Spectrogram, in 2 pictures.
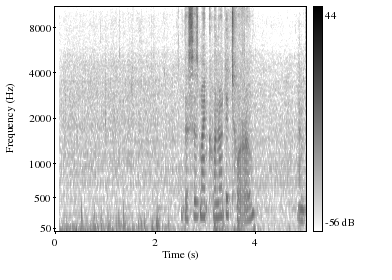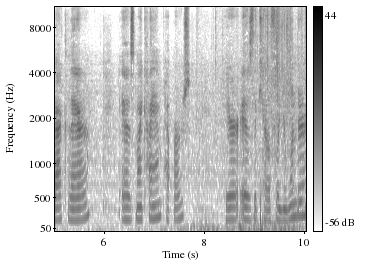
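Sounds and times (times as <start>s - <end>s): handheld microphone handling rumble: 0.1s - 2.6s, 3.2s - 4.0s, 7.7s - 10.0s.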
